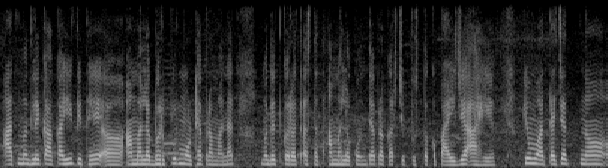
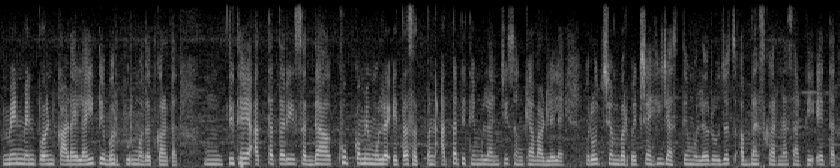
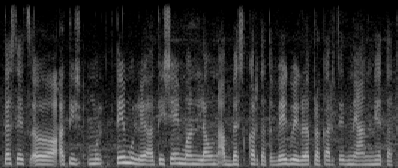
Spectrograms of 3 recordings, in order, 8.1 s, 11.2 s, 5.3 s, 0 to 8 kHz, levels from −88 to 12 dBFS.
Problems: none marked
